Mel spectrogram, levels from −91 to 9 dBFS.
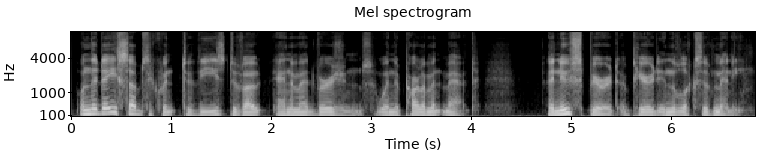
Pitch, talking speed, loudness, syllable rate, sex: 120 Hz, 185 wpm, -19 LUFS, 6.0 syllables/s, male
